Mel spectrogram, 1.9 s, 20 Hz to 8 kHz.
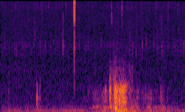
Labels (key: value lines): label: biophony, low growl
recorder: SoundTrap 300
